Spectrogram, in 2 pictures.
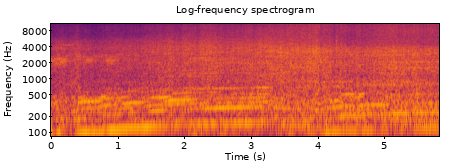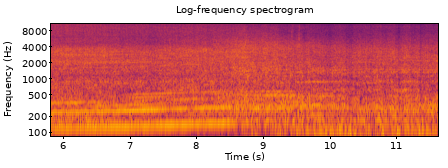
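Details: Fully built supercharged Honda NSX, freshly tuned, 450 whp on dyno, first drive. Strong clean revs climb and fall smoothly with no misses or rattles, rowdy unique tone; normal revving.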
